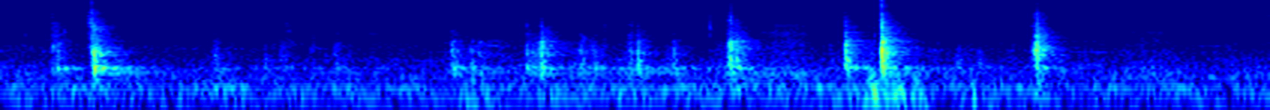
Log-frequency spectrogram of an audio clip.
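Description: A handful of sharp, irregularly spaced clicks and taps from a screwdriver, screws and wire connectors being handled against a gas water heater's metal casing and valve during reassembly; the loudest tap comes about six seconds in.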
